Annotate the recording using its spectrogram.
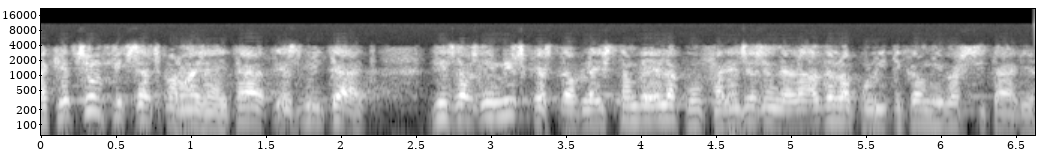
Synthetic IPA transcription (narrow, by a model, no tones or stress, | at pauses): əkɛt͡ssːoɱfiksat͡spərməʒənit̪at̪ezβɾit̪at̪ | d̪inzðəlˠznimiskəːst̪əβlɛʃt̪əmbeləkuɱfəɾɛnsiəʒənəɾalˠd̪ələpulit̪ikəuniβ̞əɾsit̪aɾiə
